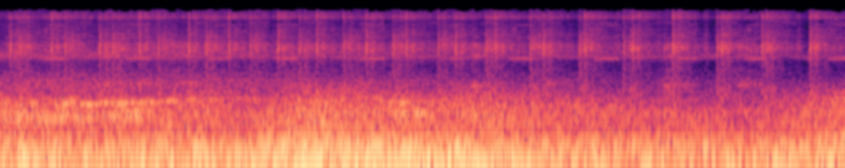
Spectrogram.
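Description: Footsteps crunch slowly on dirt.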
